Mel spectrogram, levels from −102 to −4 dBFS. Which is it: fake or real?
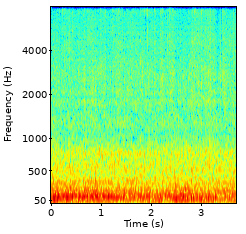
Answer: fake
